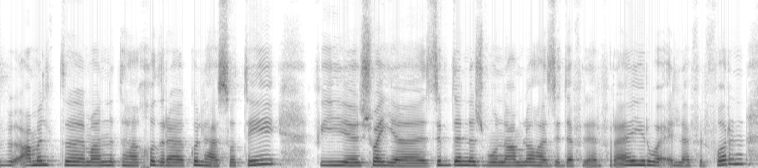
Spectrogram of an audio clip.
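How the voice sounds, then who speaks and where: A woman with a Tunisian accent at a fairly quick pace and fairly high pitch, with noticeable background noise. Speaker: cooking youtuber. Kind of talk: cooking vlog. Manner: casual, hesitant with fillers.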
